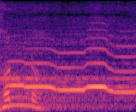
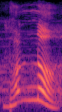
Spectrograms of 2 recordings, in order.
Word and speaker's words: ধন্য: ধন্য। ধন্য শব্দটাকে হিন্দির মতন একটু ভেঙ্গে উচ্চারণ করুন। উচ্চারণ হবে ধনিয়া। জ ফলাটা ইয় উচ্চারণ হয় না। ধন্য। বাঙালি বলে। হিন্দিতে কি বলবে? ধনিয়া। ধন্যবাদ। বাঙালি কি বলবে? ধন্যবাদ।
